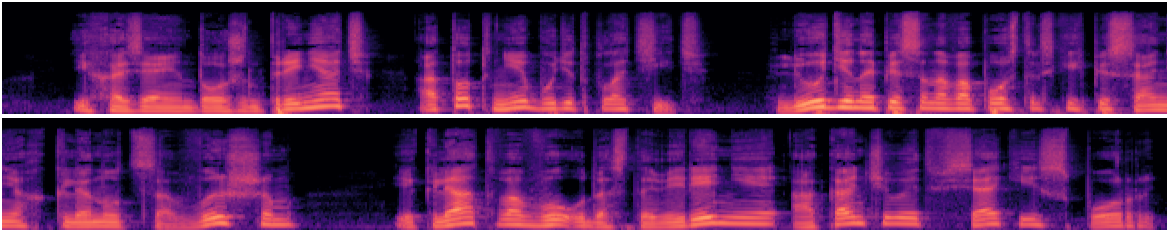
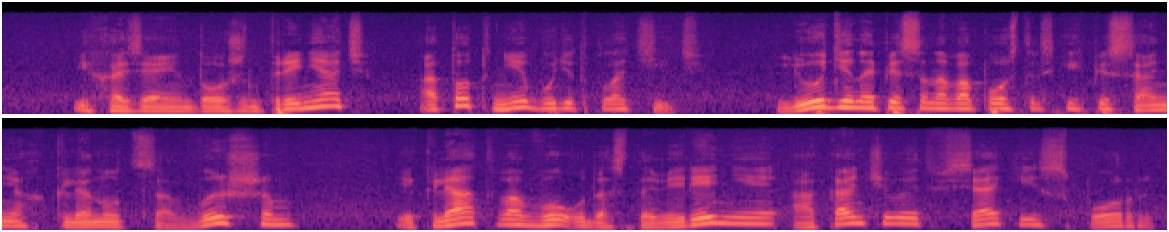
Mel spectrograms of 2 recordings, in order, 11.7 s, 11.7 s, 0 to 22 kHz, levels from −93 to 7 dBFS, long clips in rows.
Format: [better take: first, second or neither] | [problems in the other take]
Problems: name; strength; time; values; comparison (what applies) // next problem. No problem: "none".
first | hiss; faint; throughout; 20 dB below the speech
